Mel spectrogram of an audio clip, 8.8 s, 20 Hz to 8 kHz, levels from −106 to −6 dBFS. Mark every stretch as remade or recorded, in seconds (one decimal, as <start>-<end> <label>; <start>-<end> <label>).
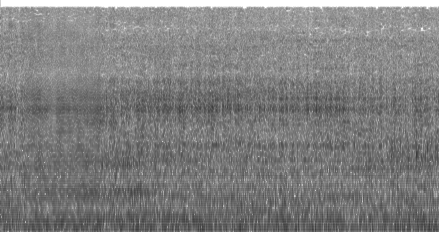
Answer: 0.0-0.5 recorded; 0.5-2.0 remade; 2.0-8.8 recorded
